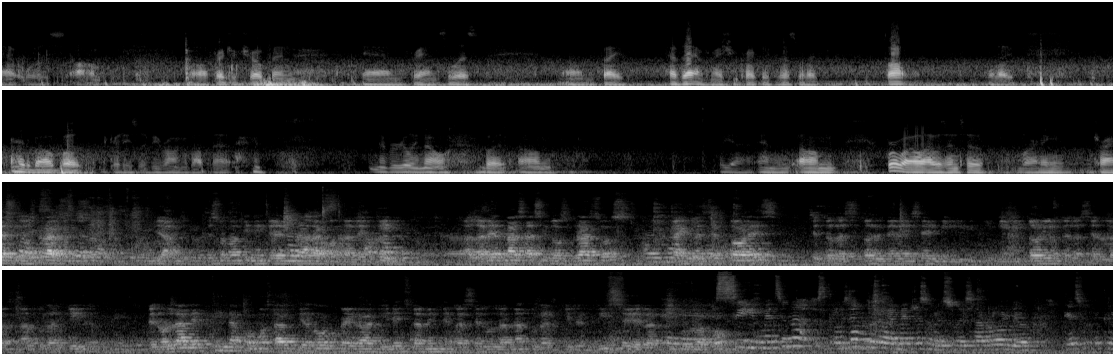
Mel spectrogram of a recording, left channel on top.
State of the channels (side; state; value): both; different; correlation 0.01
